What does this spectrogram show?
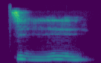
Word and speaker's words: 几: Oke, nomor 3, 去今天星期，再来是几 nada 3 ya. Jadi diayun turunnya ke bawah.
